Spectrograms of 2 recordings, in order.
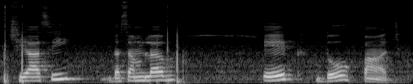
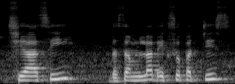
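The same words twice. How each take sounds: First: "एक दो पाँच" spaced out digit by digit, slow; correct reading. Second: "एक सौ पच्चीस" said as one whole number, run together; wrong reading. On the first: Teacher carefully modelling the correct decimal reading, slow with pauses. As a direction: read "छियासी दशमलव एक दो पाँच" with pauses between the parts. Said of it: "इसको कैसे पढ़ा जाएगा". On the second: Teacher showing students the wrong way to read it, said in one run. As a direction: say "छियासी दशमलव एक सौ पच्चीस" as the mistake to avoid. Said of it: "ना कि इसको ऐसे पढ़ा जाएगा". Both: Shown as a demonstration.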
